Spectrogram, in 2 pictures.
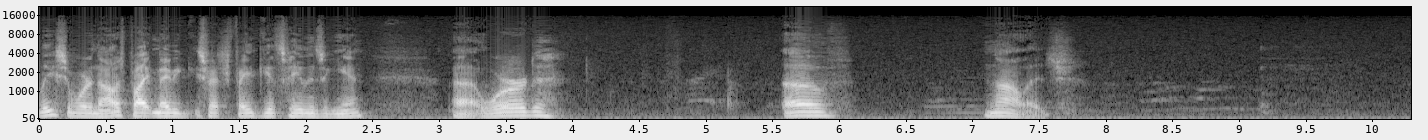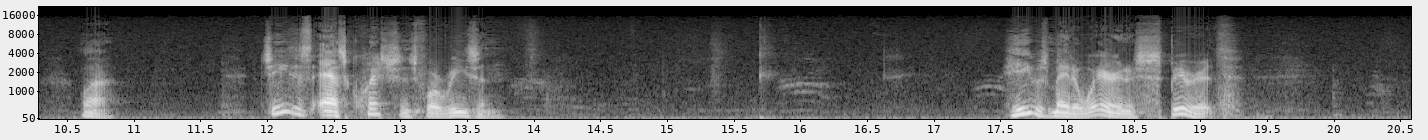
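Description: A man speaks in a lively, lecturing manner, close to a microphone, with pauses between phrases.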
